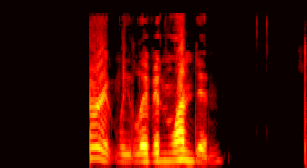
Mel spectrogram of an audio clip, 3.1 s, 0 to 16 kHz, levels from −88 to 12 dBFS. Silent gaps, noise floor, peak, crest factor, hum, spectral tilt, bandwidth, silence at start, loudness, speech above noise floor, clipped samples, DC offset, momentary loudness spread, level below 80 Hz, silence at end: none; -68 dBFS; -2 dBFS; 20 dB; none; -5.5 dB/octave; 11.5 kHz; 0.9 s; -19 LUFS; 50 dB; under 0.1%; under 0.1%; 10 LU; -56 dBFS; 1 s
